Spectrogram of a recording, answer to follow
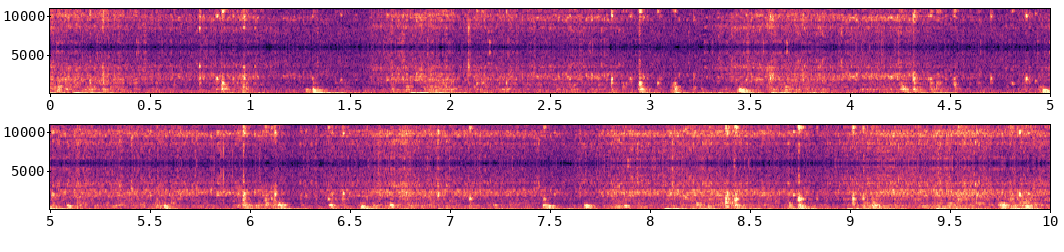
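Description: Small waves lapping and slapping against the hull of a kayak at the water's edge, in irregular splashes and low knocks.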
